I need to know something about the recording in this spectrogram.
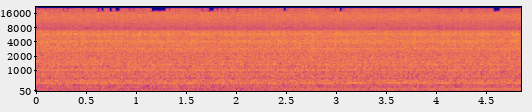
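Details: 2002 Lexus IS300 manual at idle: a faint steady high whine over the engine hum. It persisted after the timing belt, water pump, front main seal, cam seals and VVTi gear were replaced. The owner wonders about the oil pump; the alternator was replaced two years ago.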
